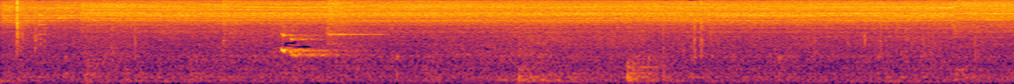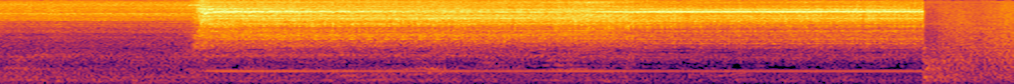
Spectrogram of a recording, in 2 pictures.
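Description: Surgical power drill running in one steady burst of about three and a half seconds, starting about six seconds in and stopping abruptly, as it drives a Kirschner wire (K-wire) into the humerus to fix a lateral condylar fracture. A steady background hiss comes before it.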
